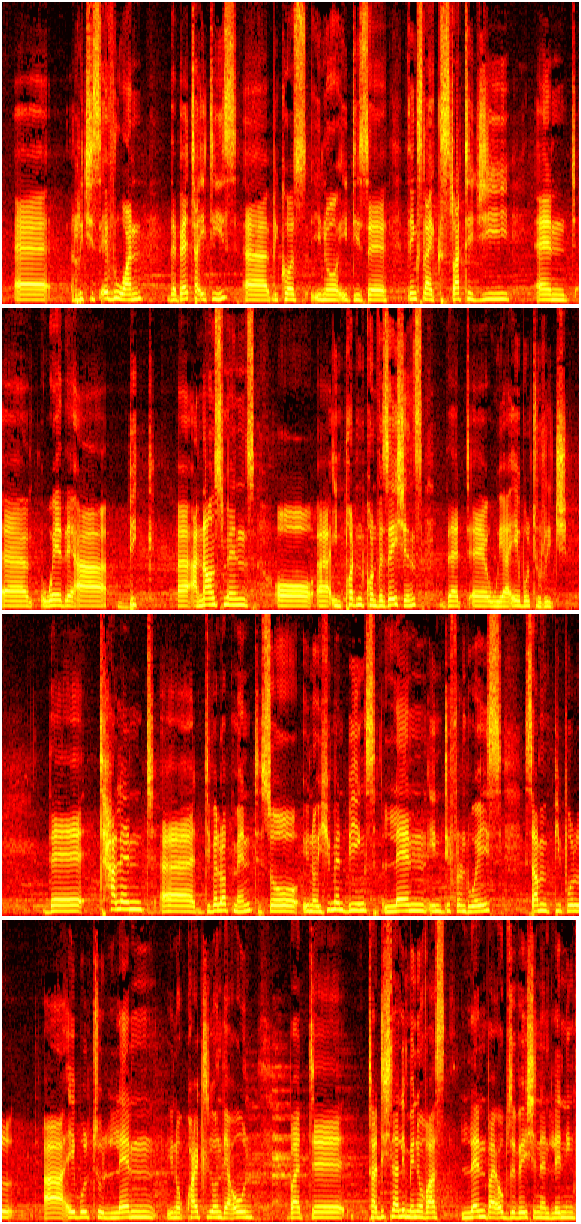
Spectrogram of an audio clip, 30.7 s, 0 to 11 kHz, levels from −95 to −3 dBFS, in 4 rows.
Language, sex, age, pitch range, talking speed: English, female, 40-59, 180-205 Hz, 140 wpm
